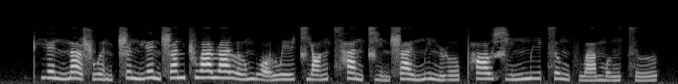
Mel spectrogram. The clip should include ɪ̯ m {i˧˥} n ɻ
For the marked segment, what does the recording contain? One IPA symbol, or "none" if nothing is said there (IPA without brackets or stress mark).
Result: i˥˩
